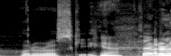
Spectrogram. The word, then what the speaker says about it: Jodorowsky: But I don't know if I'm thinking of a How do you say his Jodorowsky? It all depends on who you talk to, but in my opinion, it's Jodorowsky. Jodorowsky.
